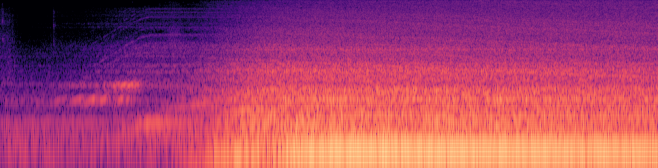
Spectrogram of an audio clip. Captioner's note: air vent blowing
